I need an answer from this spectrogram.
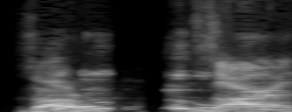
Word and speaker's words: Zahraa: And we have our fantastic guest, Zahraa? Zahraa, that's right.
